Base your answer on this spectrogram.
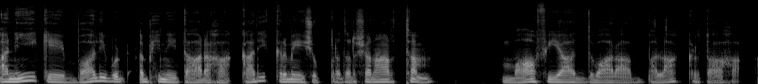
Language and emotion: Sanskrit, fearful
